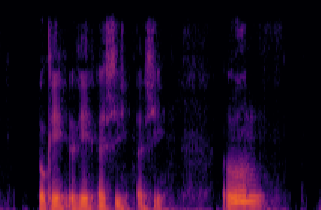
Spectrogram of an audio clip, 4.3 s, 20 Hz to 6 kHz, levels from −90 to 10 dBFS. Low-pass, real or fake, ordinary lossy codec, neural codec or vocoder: 5.4 kHz; fake; none; codec, 16 kHz, 4.8 kbps, FACodec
